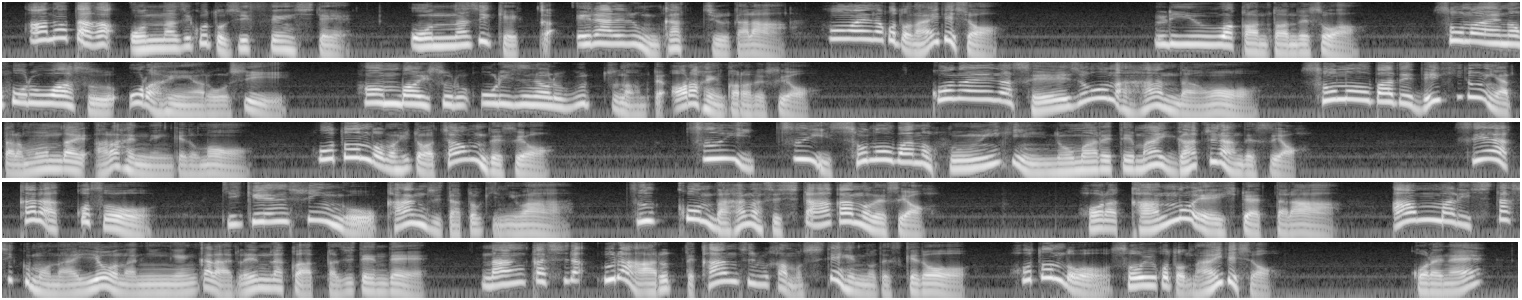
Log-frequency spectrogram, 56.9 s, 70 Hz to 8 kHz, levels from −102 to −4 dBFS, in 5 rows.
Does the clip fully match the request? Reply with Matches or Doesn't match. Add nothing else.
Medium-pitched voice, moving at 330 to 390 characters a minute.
Doesn't match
